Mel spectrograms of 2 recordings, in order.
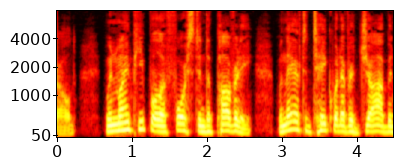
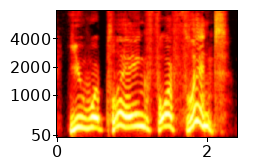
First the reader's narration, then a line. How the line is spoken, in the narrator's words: the Duke bellowed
